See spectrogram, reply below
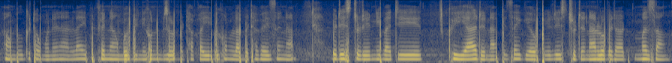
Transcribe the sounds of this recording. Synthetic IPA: aŋbɯlɡɯtʰawmɯnɯnalajbikʰajnaaŋbɯbinikʰawnubizoɾbetʰakʰajɯbikʰawnlabetʰakʰajzɯŋna | beɾestudenːibati | kʰɯjaɾɯnabizajɡiawbeɾistudenalɔbeɾat̚mɯzaŋ

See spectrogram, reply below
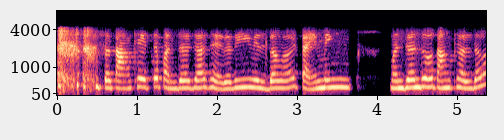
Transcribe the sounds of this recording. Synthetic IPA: t̪ɐt̪ɐʋ̤ãkʰeːɪt͡ɕ̪əpɐ̃ɲd͡ʑəɦəd͡ʑaːɾfeɾəɾiʋɪld̪əʋəʈaːɪmɪ̃ŋɡ | mɐ̃ɲd͡ʑənɪ̆d͡ʑot̪ɐʋ̤ãkʰeɦɐld̪əʋ

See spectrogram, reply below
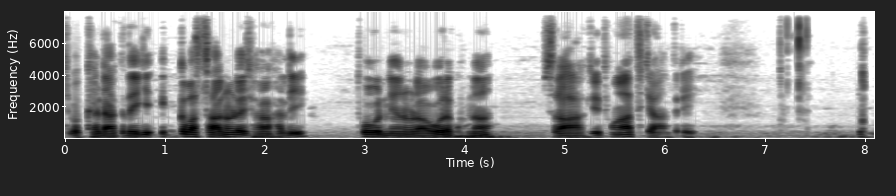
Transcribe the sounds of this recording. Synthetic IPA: t͡ʃbə̰kʰːɛːɖakʰd̪eːkiɪkːbasaːnõːɽeːʃaːɦʰəliː | t̪ʰoːɾnjãːnoːɽaːoːɾəkʰːuːnãː | səɾaːkʰd͡ʒiːt̪ʰũãːt̪ʰd͡ʒãːnd̪ɾeː

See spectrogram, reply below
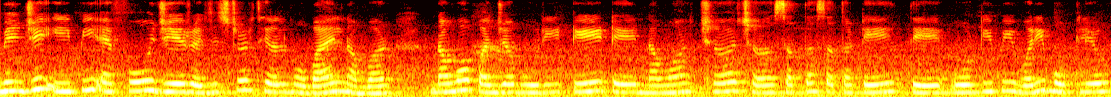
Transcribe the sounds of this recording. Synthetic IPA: mʊ̃ɦɪ̃ɲd͡ʑeʔiːpieːfod͡ʑeːɾed͡ʑɪsʈəɾt̪ʰijəlmoːbaːɪlnɐ̃mbəɾ | nɐʋə̃pɐ̃ɲd͡ʑəbuːɾiʈeːʈenɐʋə̃t͡ɕʰət͡ɕʰəsɐt̪əsɐt̪əʈet̪eoːʈipiʋɐɾimoːkɪlijo

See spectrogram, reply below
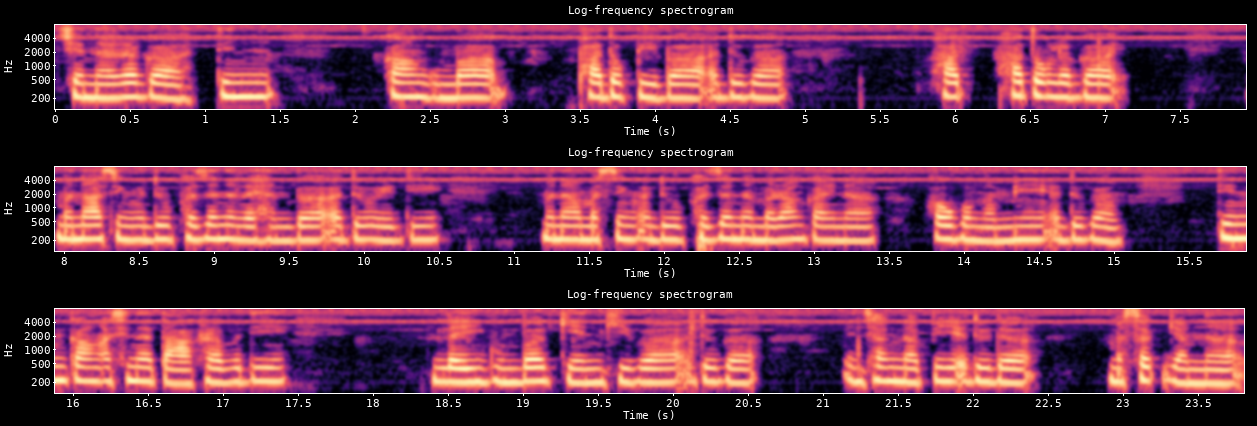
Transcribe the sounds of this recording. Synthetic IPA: sʰenːɐɾɐɡɐtin | kaŋɡumbɐ | pʰadok̚pibɐɐ̰duɡɐ | hat̚ | hatʰːok̚lɐɡɐ | mɐnasiŋɐdupʰɐzɐnɐlɐjɦanbɐɐ̰duojdi | mɐnamɐsiŋɐdupʰɐzɐnɐmɐɾaŋkajnɐ | hawbɐŋɐmːiɐ̰duɡɐ | tinkaŋɐsinɐtakʰɾɐbɐdi | lɐjɡumbɐkenkʰibɐɐ̰duɡɐ | insʰaŋnapiɐdudɐ | mɐsɐk̚jamnɐ

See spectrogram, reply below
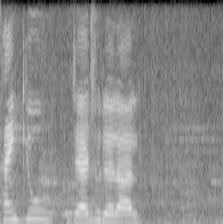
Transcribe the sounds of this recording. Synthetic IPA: t̪ʰɛ̃ːŋk̬juːd͡ʒɛːd͡ʑʊlelaːl

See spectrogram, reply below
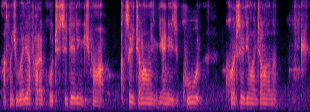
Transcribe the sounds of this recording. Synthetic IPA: ɐ̰smɐt͡ʃʰiʋɐɾijaːfʰɐɾʔɐkhoːt͡ʃʰi̥siʈeɾĩŋɡḭʃmʲeʋã̰ | ɐt͡sʰːɨːt͡ʃɐlãːʋɐnjanizikʰuːɾ | kʰoɾʲsed̪iʋãːt͡ʃɐlãːnɨ

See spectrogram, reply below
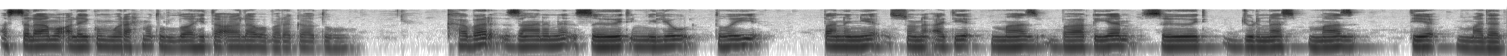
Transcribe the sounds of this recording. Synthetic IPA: ɐsːɐlaːmuʔɐ̰lɐjkumwɐɾˤɐħmɐt̪ulːaːɦit̪ɐʕaːlaːwɐbɐɾɐkaːt̪uɦu | kʰɐbɐɾzaːnnɨsət̪ʲmiliwt̪oi | pɐnnisunʔɐ̰t̪imɐzbaːqijɐnsət̪ʲd͡ʒuɽnɐsmɐz | t̪emɐd̪ɐd̪

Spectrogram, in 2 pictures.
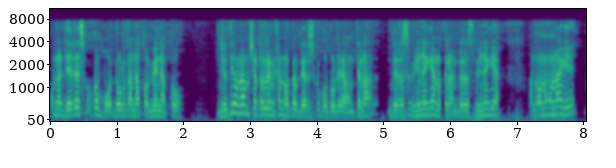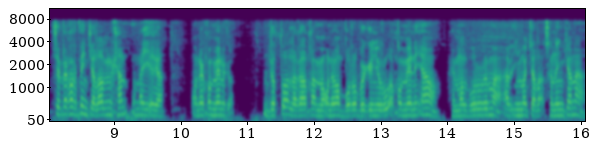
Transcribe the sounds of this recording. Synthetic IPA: ɔnaɖɛɾɛskɔkɔbɔd̪ɔlkanakɔmɛnakɔ | d͡ʒud̪iɔnamsɛʈaɾlːɛnkʰanɔt̪ɛɖɛɾɛskɔbɔd̪ɔlɛʔaɔt̪ɛnaʔɖɛɾɛsbʱiinaɡɛjanɔt̪ɛna̰ʔɖɛɾɛsbiinəɡɛjaad̪ɔnɔnaɡɛ | t͡ʃɛt̪̚lɛkakɔt̪ɛiɲt͡ʃalalɛnkʰanɔnajiʔaɡa | ɔnɛkɔmɛnd͡ʒɔt̪ɔwaʔlaɡawkamɛʔɔnɛmabɔɾɔbɔjɡɛɲuɾuʔakɔmɛnɛʔahɛmalbɔɾuɾɛmaʔa̰ɾiɲmat͡ʃala̰ʔsənəɲkana

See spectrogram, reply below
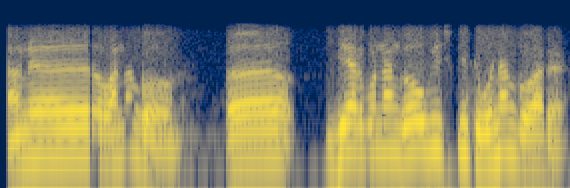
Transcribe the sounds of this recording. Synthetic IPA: awnɯwanaŋɡɔ | bijaɾbɔnaŋɡɔwiskikʰɯbɔnaŋɡɔwaɾɯ

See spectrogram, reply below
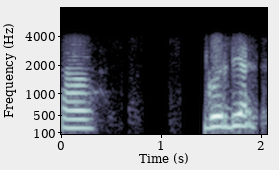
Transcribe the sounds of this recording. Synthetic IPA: ɦã | ɡoɾd̪ia

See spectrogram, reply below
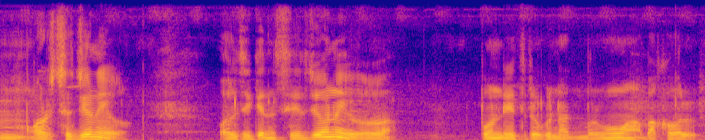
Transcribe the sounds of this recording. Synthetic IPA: ɔɾsəd͡ʒɔnjɔ | ɔlt͡ʃikensiɾd͡ʒɔnjɔ | pɔɳɖit̪ɾoɡʱunat̪̚muɾmuwãʔbakʰɔl

